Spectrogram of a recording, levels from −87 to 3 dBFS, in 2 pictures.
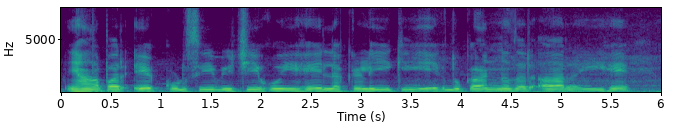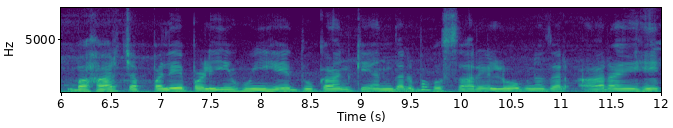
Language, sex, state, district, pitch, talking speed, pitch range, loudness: Hindi, male, Jharkhand, Jamtara, 125 Hz, 150 wpm, 120-130 Hz, -25 LUFS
